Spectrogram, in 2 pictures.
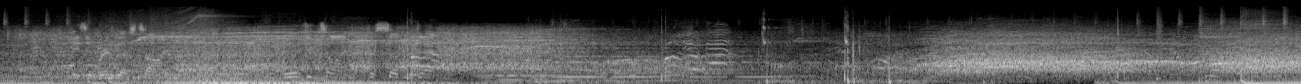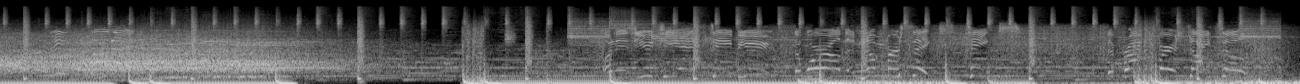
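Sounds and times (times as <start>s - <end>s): crowd cheering: 0.0s - 20.1s
music with deep bass: 11.3s - 26.0s.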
